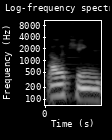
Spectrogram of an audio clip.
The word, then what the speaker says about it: Alekhine: And they say with a flank move, it is often best, as Alexander Alekhine did, that's how I say his name, it's often best to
